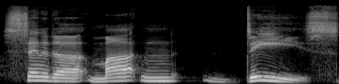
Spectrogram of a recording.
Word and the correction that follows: Dies: No, Congressman Martin Dees. – Dies. – Dies. Junior. You told me it's pronounced Dies.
